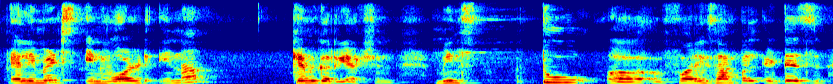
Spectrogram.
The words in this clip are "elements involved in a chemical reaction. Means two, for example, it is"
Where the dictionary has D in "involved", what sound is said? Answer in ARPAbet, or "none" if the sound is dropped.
D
